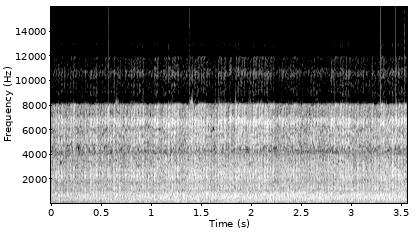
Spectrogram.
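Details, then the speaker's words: 2019 Jeep Renegade at idle, customer complaint of engine noise: a steady, high, hissy whir louder at the front of the engine. "e parece que ele tá mais forte aqui na região frontal aqui do motor né"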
